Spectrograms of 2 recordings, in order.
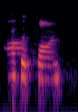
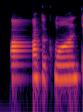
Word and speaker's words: Occoquan: Of those arrested, 97 of them spent time in either the, I'm gonna butcher it, Occoquan, I think that's Occoquan. – Occoquan, thank you, workhouse in Virginia or in the District of Columbia jail.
